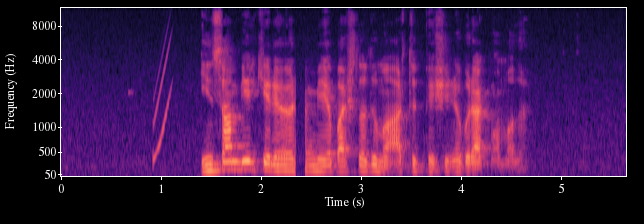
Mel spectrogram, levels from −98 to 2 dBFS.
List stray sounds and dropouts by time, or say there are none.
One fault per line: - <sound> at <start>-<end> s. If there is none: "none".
- chirp at 0.9-1.1 s
- dropout at 2.3-2.5 s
